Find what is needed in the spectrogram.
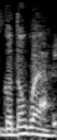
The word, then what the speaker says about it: Godongwana: Yeah, it's Godongwana.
